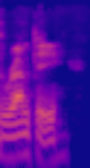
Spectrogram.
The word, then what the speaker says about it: Rempe: I keep just telling myself it rhymes with Kempe. So hopefully I said it right. There's a strong Rempy.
